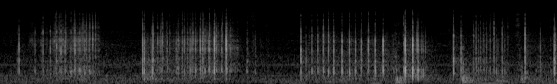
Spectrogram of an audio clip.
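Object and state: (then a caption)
Corrugated cardboard box scratched. Long natural nails scratch up and down the ribbed face of a small rectangular corrugated cardboard box held in both hands. Bursts of dry, bright, rapid ticking scrapes rise and fall, separated by brief quiet pauses, with almost no low end.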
